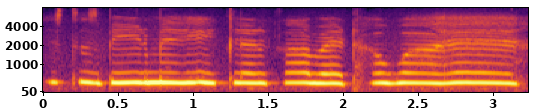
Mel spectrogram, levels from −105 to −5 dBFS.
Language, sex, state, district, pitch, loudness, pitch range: Hindi, female, Bihar, Patna, 350 Hz, -11 LUFS, 340-355 Hz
